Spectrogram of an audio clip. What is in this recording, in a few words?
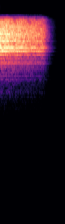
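Hat Open, Novation Drumstation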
